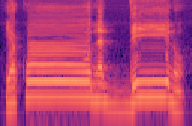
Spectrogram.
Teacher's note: واو مدہ ہے، دی یا مدہ ہے، ایک ایک الف کے برابر کھینچ کر پڑھیں گے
